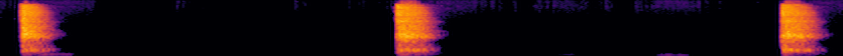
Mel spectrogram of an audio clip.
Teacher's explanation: The K consonant is a voiceless consonant, meaning your vocal cords here do not vibrate. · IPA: [k]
